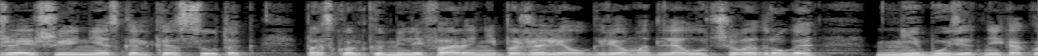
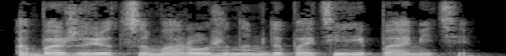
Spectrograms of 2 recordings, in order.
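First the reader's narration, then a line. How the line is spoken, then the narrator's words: Said tenderly. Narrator (Russian): нежно сказал я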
